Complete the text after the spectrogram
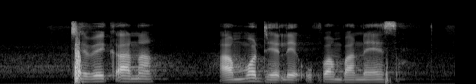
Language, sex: Venda, male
